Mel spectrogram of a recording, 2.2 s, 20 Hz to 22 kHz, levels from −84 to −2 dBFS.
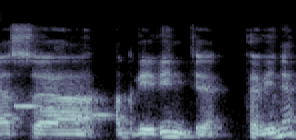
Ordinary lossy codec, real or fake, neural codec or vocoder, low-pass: AAC, 64 kbps; real; none; 10.8 kHz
